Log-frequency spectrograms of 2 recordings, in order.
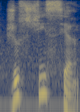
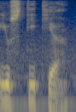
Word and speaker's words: justitia: Justícia, não justitia, que seria talvez uma pronúncia um pouco mais exata, romana.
